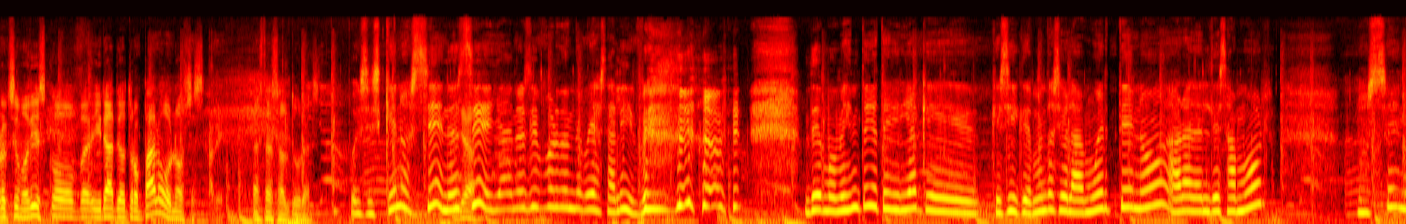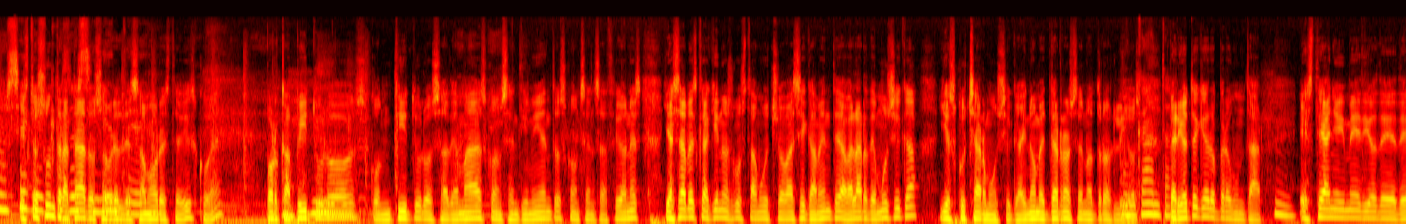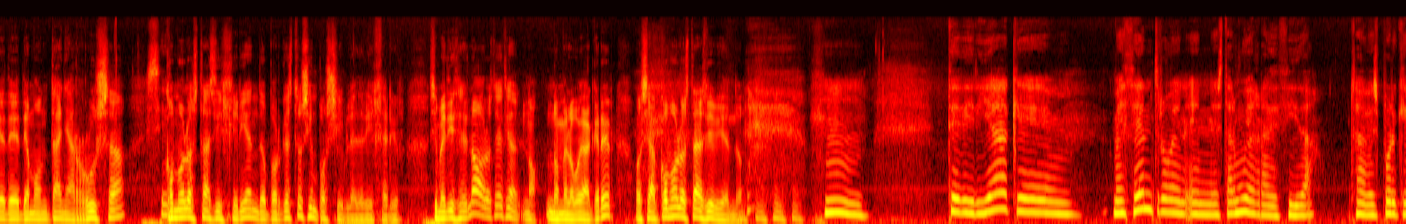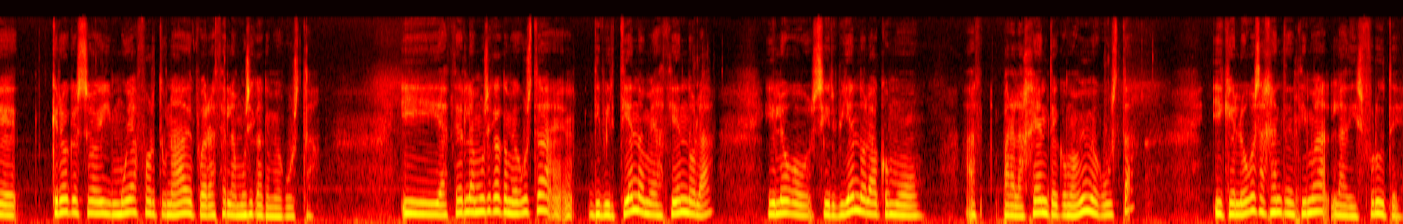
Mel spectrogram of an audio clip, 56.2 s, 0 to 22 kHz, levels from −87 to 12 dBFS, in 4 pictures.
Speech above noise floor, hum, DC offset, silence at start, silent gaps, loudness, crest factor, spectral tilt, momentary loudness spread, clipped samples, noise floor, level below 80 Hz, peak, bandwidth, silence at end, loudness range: 25 dB; none; under 0.1%; 0 s; none; -19 LUFS; 16 dB; -6 dB/octave; 9 LU; under 0.1%; -43 dBFS; -38 dBFS; -2 dBFS; 16 kHz; 0 s; 3 LU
